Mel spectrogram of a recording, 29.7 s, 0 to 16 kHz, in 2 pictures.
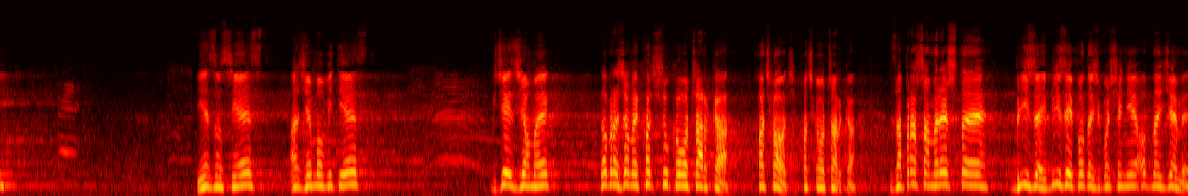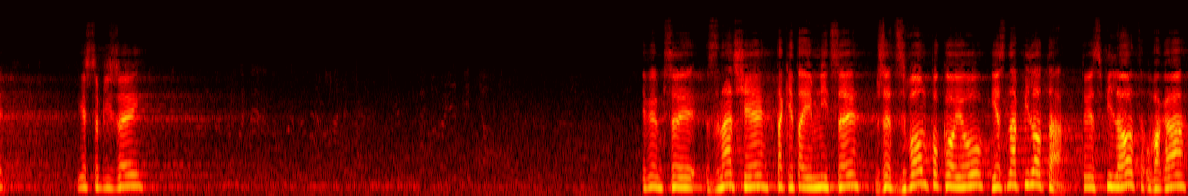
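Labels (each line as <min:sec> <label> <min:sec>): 0:02.4 A man is speaking loudly in Polish through a loudspeaker. 0:05.1
0:05.2 The audience is cheering. 0:06.1
0:06.1 A man is speaking loudly in Polish through a loudspeaker. 0:16.8
0:17.6 People murmuring. 0:22.3
0:22.9 A man is speaking loudly in Polish through a loudspeaker. 0:29.7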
